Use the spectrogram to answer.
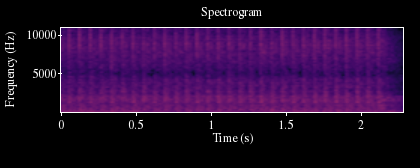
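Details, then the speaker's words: Shockwave therapy machine (Storz Medical MP50) probe firing sound-wave pressure pulses, used for chronic musculoskeletal problems: rapid, even, loud mechanical tapping at about fifteen pulses a second. "it fires sound bullets is the best way of thinking about it it's a sound wave that it sends through and has various different effects which i'll talk about in a minute it is a little bit noisy i'll do it so you can hear"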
